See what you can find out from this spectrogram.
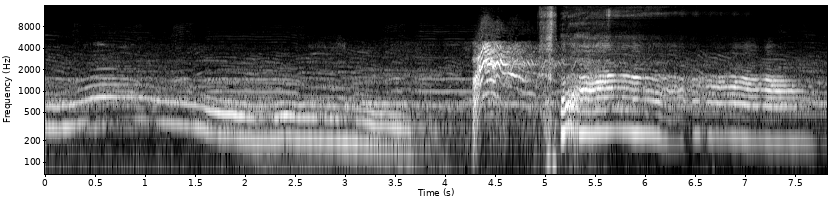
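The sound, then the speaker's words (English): Cats yowl in drawn-out, wavering wails that slide slowly downward, with a couple of sharp, noisy bursts partway through before the caterwauling carries on. “Curse you, feline. I was a perfectly decent sergeant. General, look! More cats are coming out of the water.”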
